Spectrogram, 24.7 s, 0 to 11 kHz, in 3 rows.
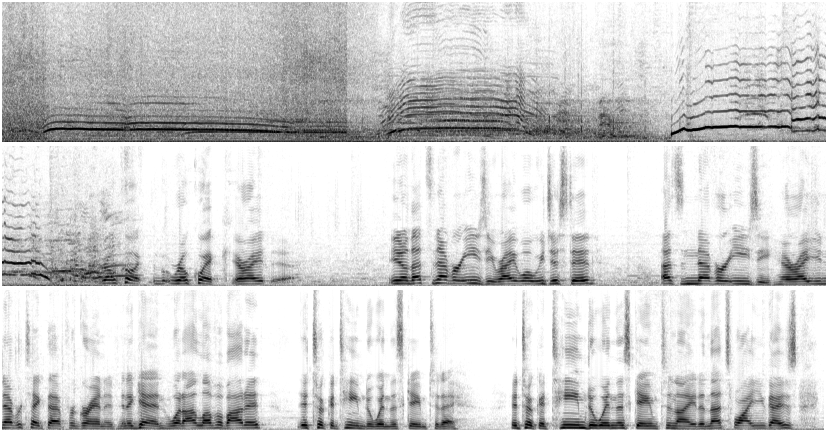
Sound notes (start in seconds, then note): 0.0 cheers and applause; 6.6 screaming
